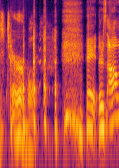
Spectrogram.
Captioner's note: laughing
